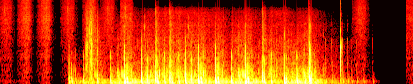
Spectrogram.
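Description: Rapid blocky knocks of wood being chopped in a game.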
